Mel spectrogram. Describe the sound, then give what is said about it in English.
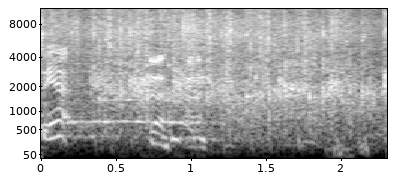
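Applause from an audience at an event in Malang: steady, dense clapping throughout, with a voice speaking over the opening moments. “Applause for RRE.”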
